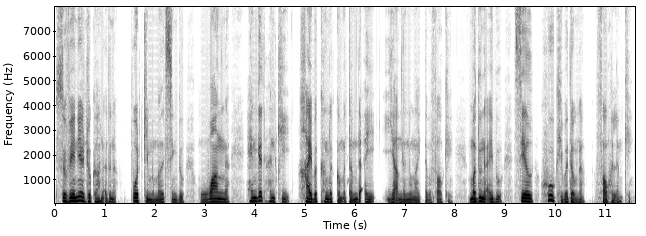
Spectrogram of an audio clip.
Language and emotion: Manipuri, sad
